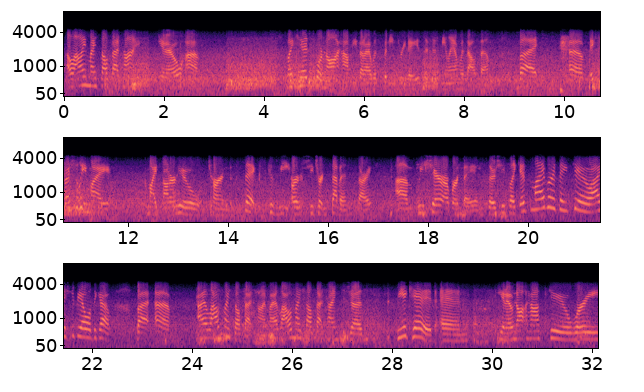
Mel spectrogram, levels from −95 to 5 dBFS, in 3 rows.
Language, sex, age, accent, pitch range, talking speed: English, female, 20-39, American, 190-255 Hz, 150 wpm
